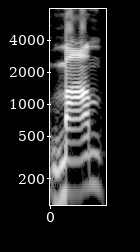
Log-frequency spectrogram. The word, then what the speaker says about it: mam: It's pronounced mam, not mum, and always respect the tide times on the Holy Island Causeway.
